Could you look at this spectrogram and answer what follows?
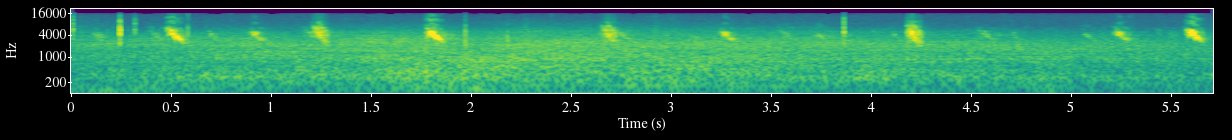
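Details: Sparrow nestlings, three chicks, recorded 12 May 2019. Thin, downward-sliding chirps come in scattered bursts, some louder and piercing, against constant low rumble and faint background noise.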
